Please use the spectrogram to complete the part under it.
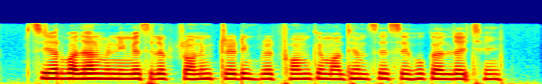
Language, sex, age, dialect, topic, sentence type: Magahi, female, 31-35, Western, banking, statement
